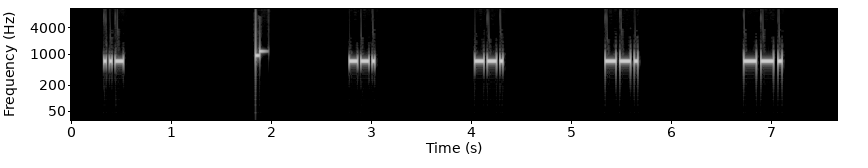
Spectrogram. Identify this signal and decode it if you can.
Morse code, heard as a keyed tone, about 36 wpm, spaced as for 8 wpm, 700 Hz. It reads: U GGGG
